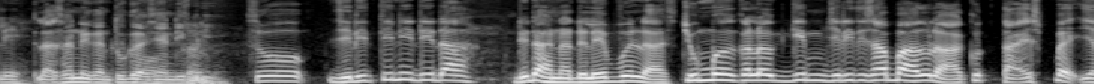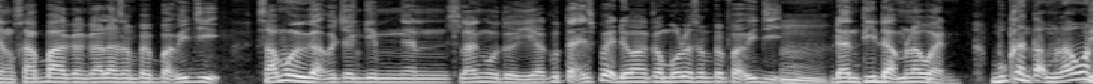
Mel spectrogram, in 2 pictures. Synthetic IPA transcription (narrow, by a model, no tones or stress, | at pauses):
laksanəkant̪uɡasjaŋdibəɾḭsod͡ʒəɾit̪inidədah | diədahnaʔdəlevəlːaht͡ʃumə̃kalawɡimd͡ʒəɾit̪isabaht̪ulaɦakut̪aʔɛkspɛk̚jaŋsabahakankalas̬ampajpaʔwid͡ʒiʔ | saməɡaʔmat͡ʃamɡimŋansəlaŋut̪̬ud͡ʒiakut̪aʔɛspɛk̚dewaŋak̬anbolɔs̬ampajpaʔwid͡ʒɪʔdant̪idaʔ̚məlawanbukant̪aʔməlawa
